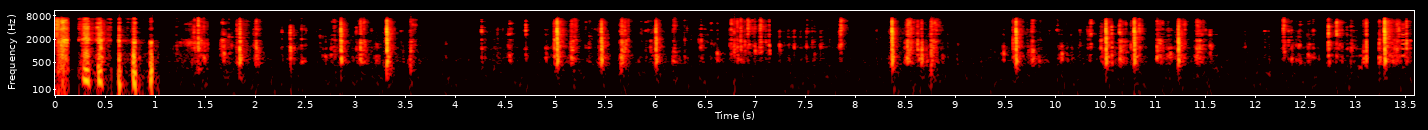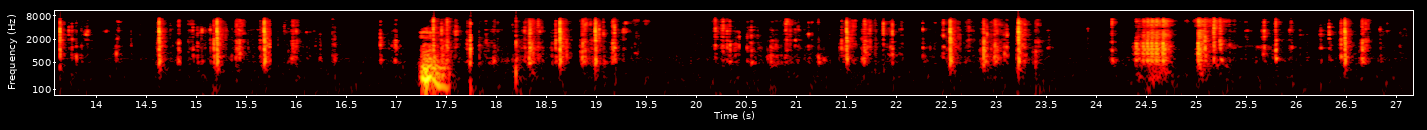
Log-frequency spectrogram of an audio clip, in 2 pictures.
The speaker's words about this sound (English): Oh, he's typing.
